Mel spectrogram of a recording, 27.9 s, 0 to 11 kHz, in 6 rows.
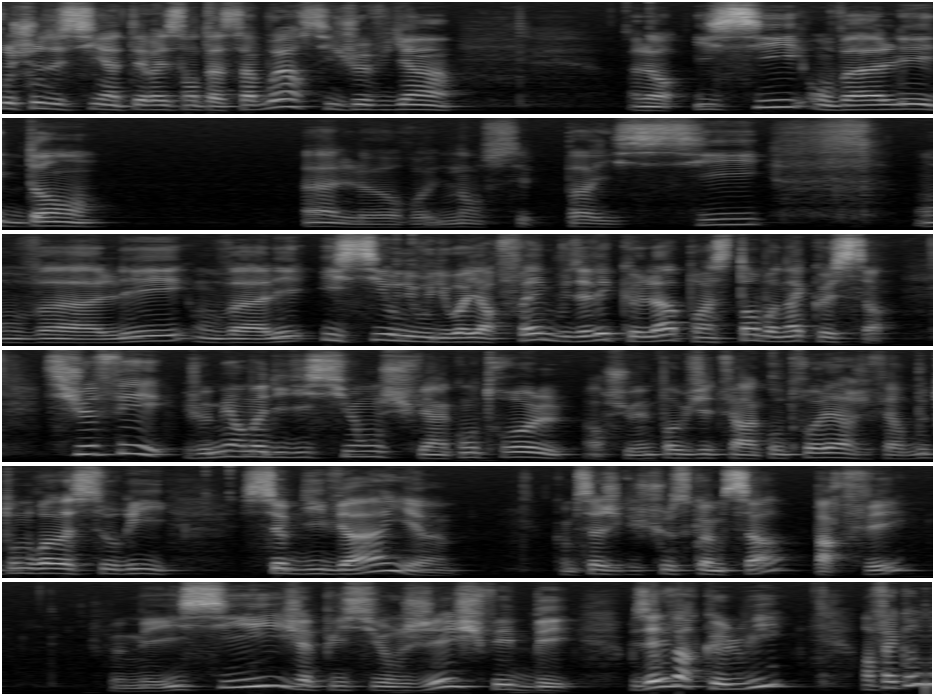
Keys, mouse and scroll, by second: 0.1-0.5 shift+middle drag, 3.3-11.7 drag, 12.5-13.8 middle drag, 14.7 Tab, 16.3 ctrl+r, 18.0-19.8 right drag, 20.8-23.2 middle drag, 23.7 Tab, 24.4 middle click, 25.2 g.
